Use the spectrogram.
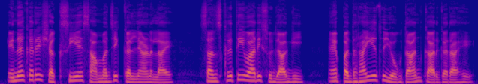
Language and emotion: Sindhi, neutral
